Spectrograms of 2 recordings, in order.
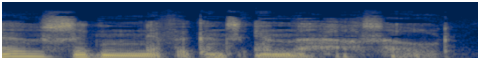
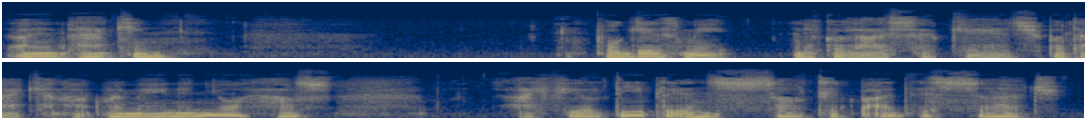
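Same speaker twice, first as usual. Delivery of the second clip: put-on higher, whispered in places, an offended young woman; hurt young maid; 8 semitones higher than usual. A narrator's reading. Mashenka voiced, hurt and leaving.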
